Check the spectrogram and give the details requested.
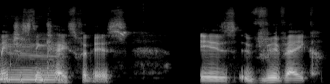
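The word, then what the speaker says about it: Vivek: case for this is Viv rhymes with cake ramaswami who initially supported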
